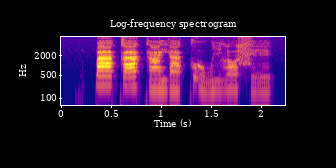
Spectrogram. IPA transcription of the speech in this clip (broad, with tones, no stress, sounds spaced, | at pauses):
k͡p a˦ k a˦ k ã˦ j a˦ k o˦˨ w i˧ l ɔ˦ s e˧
